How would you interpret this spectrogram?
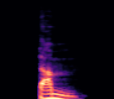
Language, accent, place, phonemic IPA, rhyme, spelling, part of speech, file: German, Germany, Berlin, /dam/, -am, Damm, noun, De-Damm.ogg
- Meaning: 1. embankment 2. perineum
